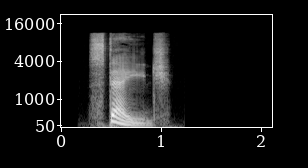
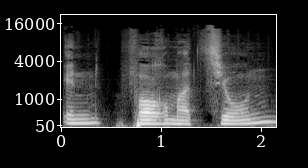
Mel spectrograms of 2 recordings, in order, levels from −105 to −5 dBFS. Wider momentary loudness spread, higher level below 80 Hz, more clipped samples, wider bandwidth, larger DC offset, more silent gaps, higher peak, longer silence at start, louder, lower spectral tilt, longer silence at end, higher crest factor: first, 14 LU vs 11 LU; second, -48 dBFS vs -38 dBFS; neither; second, 12 kHz vs 13.5 kHz; neither; neither; about the same, -2 dBFS vs 0 dBFS; first, 0.3 s vs 0.05 s; about the same, -21 LUFS vs -20 LUFS; second, -4.5 dB/octave vs -7 dB/octave; first, 1.05 s vs 0 s; about the same, 22 dB vs 20 dB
